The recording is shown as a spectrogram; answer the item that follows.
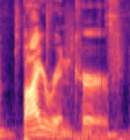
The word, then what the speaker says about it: Bayern Kurve: episode 19 today we'll be talking about the Byron curve now many native English speakers actually pronounce it quite differently than that but that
